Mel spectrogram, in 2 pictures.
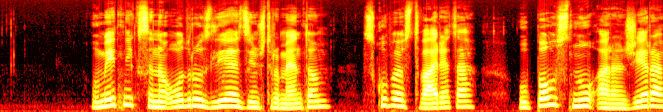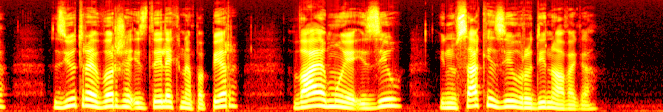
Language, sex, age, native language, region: Slovenian, female, 30-49, Slovenian, Posavska region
